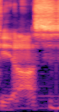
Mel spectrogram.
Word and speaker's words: geas: that actually is pronounced Gias.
